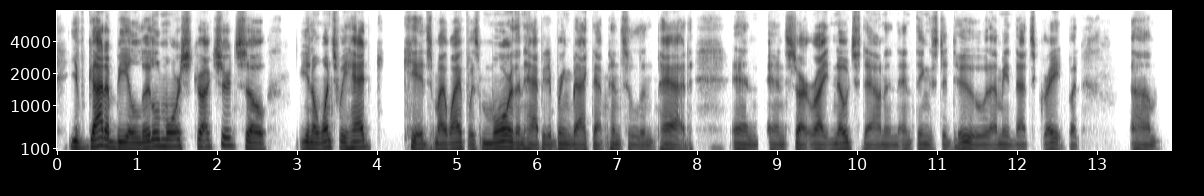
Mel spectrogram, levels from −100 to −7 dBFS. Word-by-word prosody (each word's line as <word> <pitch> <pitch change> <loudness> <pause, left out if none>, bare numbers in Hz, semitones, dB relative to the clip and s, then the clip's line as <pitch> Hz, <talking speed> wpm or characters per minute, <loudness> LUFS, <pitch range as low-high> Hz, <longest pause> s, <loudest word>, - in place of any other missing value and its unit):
You've 125 -3 +2
gotta 150 +3 +8
be 120 0 +3
a 110 - +4
little 125 +7 +4
more 145 0 +4
structured, 145 +3 0
so, 115 -8 +2 0.4
you 120 0 +1
know, 110 - +4
once 125 +4 +2
we 120 -3 +1
had 125 +3 +4
k - - -19 0.3
kids, 100 0 -1
my 100 -1 +1
wife 110 +2 +1
was 95 +3 -5
more 115 +5 +5
than 105 -2 -2
happy 95 -2 -2
to 90 - -3
bring 95 +2 -2
back 90 -1 -2
that 90 -3 -6
pencil 95 -3 -6
and 85 -1 -9
pad 95 -2 -2 0.5
and 95 -4 -4
and 90 -3 -7
start 90 +1 -1
writing 95 -1 0
notes 110 +3 -1
down 90 -3 -6
and 90 0 -8
and 90 -3 -10
things 95 -5 -6
to 95 - -9
do. 90 -1 -3
I 90 - -6
mean, 90 -2 -7
that's 90 -1 -6
great, 105 +1 -5
but - - -9 0.7
um 90 -5 -7
100 Hz, 195 wpm, -25 LUFS, 90-115 Hz, 0.7 s, gotta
